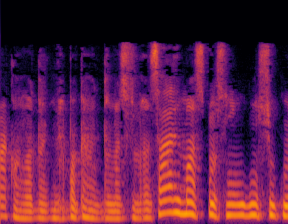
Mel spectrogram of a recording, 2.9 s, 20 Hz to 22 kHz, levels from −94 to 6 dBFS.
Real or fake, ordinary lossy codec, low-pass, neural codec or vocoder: fake; MP3, 48 kbps; 9.9 kHz; autoencoder, 22.05 kHz, a latent of 192 numbers a frame, VITS, trained on one speaker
